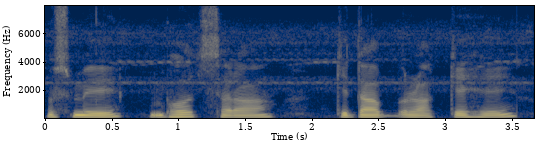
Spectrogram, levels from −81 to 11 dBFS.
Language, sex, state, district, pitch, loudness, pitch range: Hindi, male, Arunachal Pradesh, Longding, 125 Hz, -19 LUFS, 120-135 Hz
